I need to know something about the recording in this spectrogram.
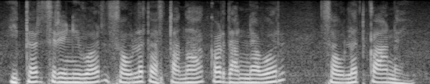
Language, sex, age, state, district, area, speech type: Marathi, male, 60+, Maharashtra, Wardha, rural, read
